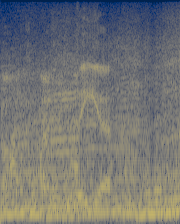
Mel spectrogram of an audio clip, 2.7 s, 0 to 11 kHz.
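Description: A Skoda rally car with a 1.3-litre engine strains hard on a gravel stage at Rally Australia 1994, its steady loud engine drone running throughout with a brief whining tone mid-way, close and continuous.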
